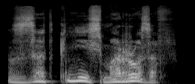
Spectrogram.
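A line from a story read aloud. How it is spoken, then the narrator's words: Hissed. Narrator (Russian): прошипел Трубецкой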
